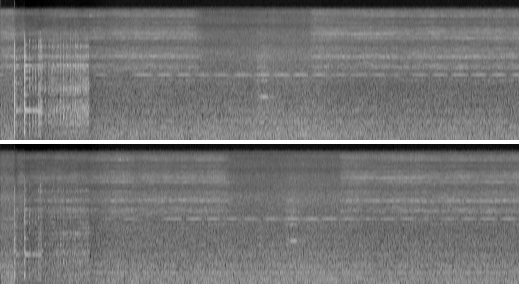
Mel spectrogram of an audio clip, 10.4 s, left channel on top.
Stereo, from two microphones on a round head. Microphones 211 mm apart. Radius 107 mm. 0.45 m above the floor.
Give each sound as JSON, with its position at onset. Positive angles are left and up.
{"t": 0.3, "sound": "a dropped coin", "side_deg": 45, "distance_m": 0.5}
